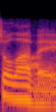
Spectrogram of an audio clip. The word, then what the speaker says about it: Olave: Well, I hate the Patriots too, and I'm a Patriots fan, so Is it Olav or Olavi? How do you say Olave? That is Chris Olave.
